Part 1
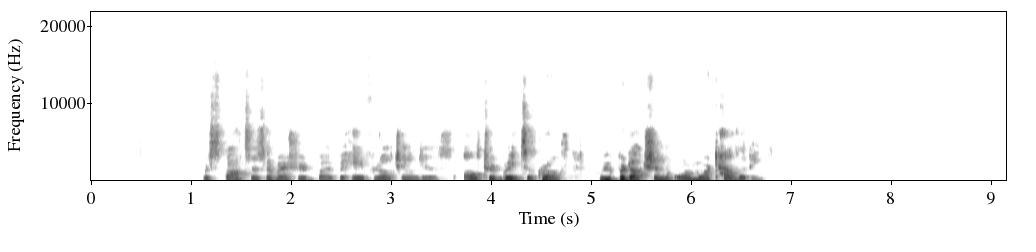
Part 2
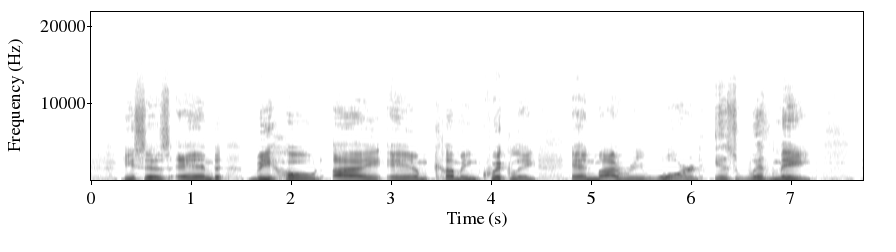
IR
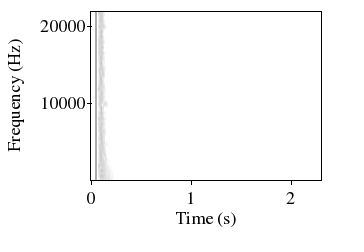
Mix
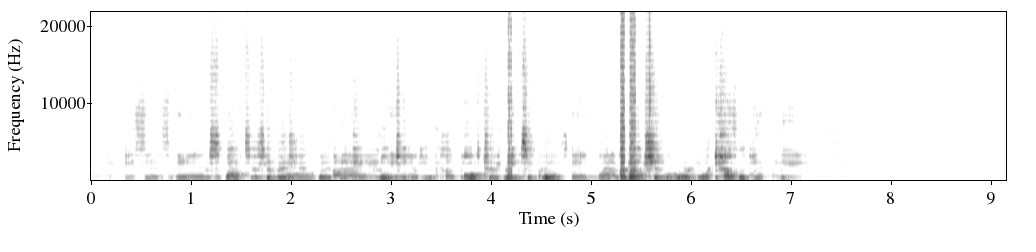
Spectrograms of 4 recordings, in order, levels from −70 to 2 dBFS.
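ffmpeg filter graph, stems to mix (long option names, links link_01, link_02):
-filter_complex "[0:a]bandreject=frequency=800:width=19,adynamicequalizer=threshold=0.00794:dfrequency=3600:dqfactor=0.75:tfrequency=3600:tqfactor=0.75:attack=5:release=100:ratio=0.375:range=1.5:mode=boostabove:tftype=bell,adynamicsmooth=sensitivity=7:basefreq=1700,volume=-2.5dB[link_01];[1:a]acompressor=threshold=-34dB:ratio=8,volume=-2dB[link_02];[link_01][link_02]amix=inputs=2:normalize=0,aeval=exprs='(mod(3.35*val(0)+1,2)-1)/3.35':channel_layout=same,equalizer=frequency=1700:width_type=o:width=0.5:gain=-13.5,afftfilt=real='re*eq(mod(floor(b*sr/1024/440),2),1)':imag='im*eq(mod(floor(b*sr/1024/440),2),1)':win_size=1024:overlap=0.75"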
